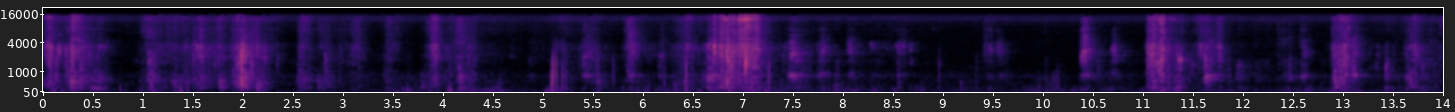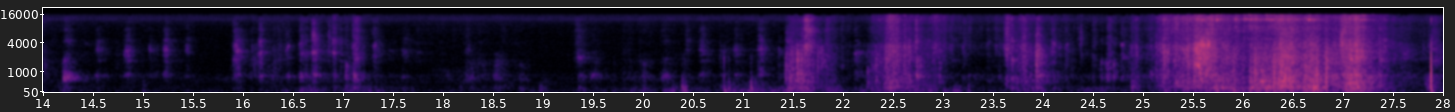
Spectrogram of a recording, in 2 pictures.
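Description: A small dog rustles against a mesh tent.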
